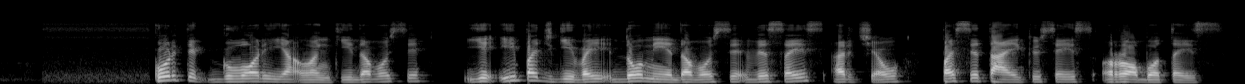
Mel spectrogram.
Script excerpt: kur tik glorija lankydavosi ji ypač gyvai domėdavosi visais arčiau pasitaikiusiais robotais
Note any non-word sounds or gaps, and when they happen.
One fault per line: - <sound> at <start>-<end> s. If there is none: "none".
none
